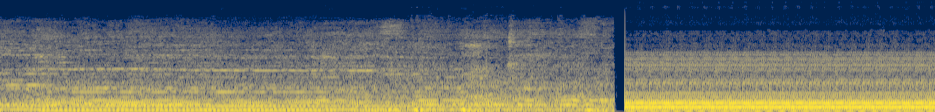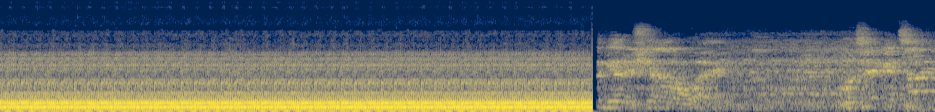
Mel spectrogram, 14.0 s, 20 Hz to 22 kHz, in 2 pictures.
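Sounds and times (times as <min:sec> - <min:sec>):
music: 0:00.0 - 0:04.6
fridge compressor humming: 0:04.7 - 0:11.5.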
